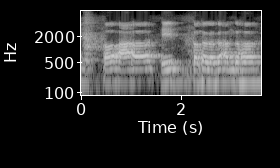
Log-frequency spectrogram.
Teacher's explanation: यांचा उच्चार करतानी कंठाचा वापर होतो म्हणून याला कंठेवर्ण म्हणण्यात आलेला आहे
